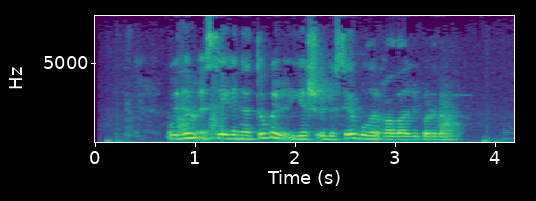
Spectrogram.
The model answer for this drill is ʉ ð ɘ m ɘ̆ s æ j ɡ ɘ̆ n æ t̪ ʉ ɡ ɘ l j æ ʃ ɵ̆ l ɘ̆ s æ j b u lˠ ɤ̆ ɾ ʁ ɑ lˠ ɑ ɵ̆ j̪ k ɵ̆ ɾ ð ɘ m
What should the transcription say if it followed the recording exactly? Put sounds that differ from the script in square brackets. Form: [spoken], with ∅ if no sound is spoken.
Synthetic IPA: ʉ ð ɘ m ɘ̆ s æ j ɡ ɘ̆ n æ t̪ ʉ ɡ ɘ l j æ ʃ ɵ̆ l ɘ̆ s æ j b u lˠ ɤ̆ ɾ ʁ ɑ lˠ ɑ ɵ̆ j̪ [ɡ] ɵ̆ ɾ ð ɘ m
